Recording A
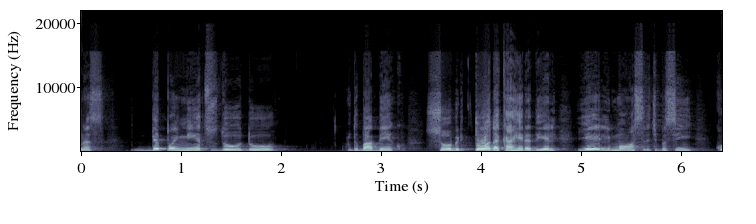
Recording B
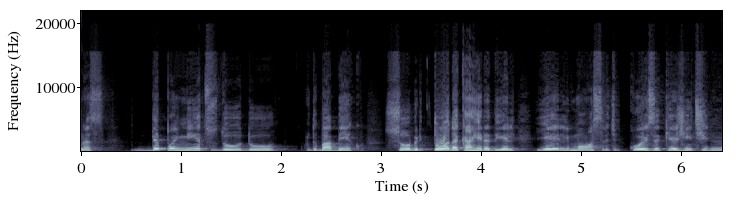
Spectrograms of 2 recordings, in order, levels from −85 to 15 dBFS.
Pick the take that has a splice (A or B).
B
